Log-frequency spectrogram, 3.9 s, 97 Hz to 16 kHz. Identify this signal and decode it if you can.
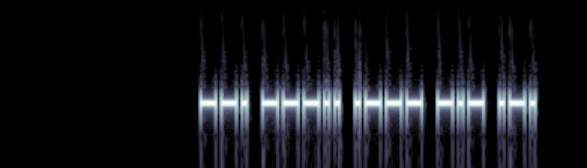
Morse code, heard as a keyed tone, about 34 wpm, 700 Hz. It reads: G8JKR
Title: DXCC-100 Call Signs - 5 Characters - 35wpm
